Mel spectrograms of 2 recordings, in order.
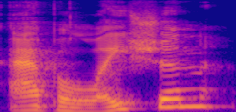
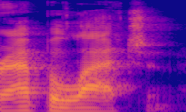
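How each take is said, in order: First: Appalachian with a long A, "LAY-shun"; "lay" in the middle of Appalachian; long A pronunciation. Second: Appalachian with a short A, "LATCH-un"; "latch" in the middle of Appalachian; local pronunciation. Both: Shown as a demonstration. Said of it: "We're all not from here. It's, it's".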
